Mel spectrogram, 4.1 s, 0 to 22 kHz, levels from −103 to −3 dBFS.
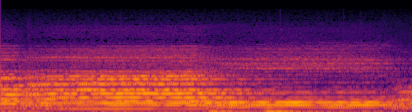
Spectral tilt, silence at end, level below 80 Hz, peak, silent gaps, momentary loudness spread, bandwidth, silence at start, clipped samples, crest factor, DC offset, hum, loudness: -7.5 dB/octave; 0 s; -44 dBFS; -12 dBFS; none; 6 LU; 9 kHz; 0 s; under 0.1%; 16 dB; under 0.1%; none; -28 LUFS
